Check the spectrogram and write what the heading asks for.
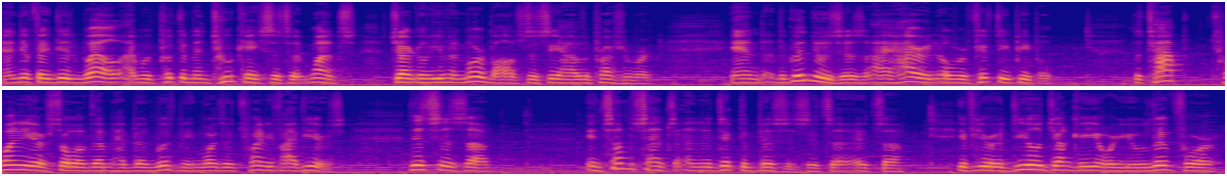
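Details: Dysarthria in an adult man diagnosed with ALS (Lou Gehrig's disease), which he says is audibly affecting his voice; he expects only a few more months of being able to work.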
